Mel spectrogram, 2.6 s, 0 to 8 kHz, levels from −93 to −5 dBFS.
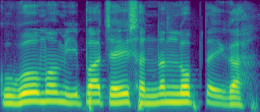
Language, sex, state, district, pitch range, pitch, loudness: Wancho, male, Arunachal Pradesh, Longding, 160-185 Hz, 175 Hz, -15 LUFS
